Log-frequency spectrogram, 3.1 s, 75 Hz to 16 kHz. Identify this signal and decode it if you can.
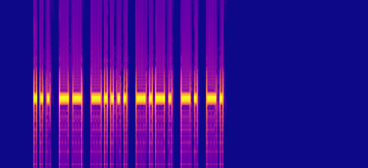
Morse code, heard as a keyed tone, about 44 wpm, 700 Hz. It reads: SM6CNN
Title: Call Signs Repeated 2x - 45wpm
